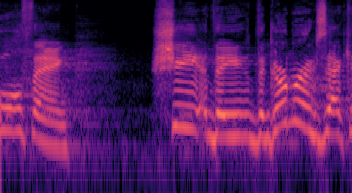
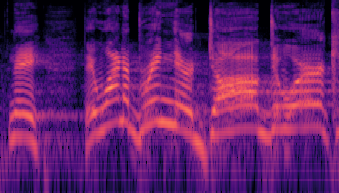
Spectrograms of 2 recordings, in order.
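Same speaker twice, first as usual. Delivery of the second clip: mock exasperated griping, higher and louder; frustrated executive rant; 4 semitones higher, 3 dB louder than usual. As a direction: vent like a stuffy boss fed up with millennials. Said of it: "they're, like, super frustrated".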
